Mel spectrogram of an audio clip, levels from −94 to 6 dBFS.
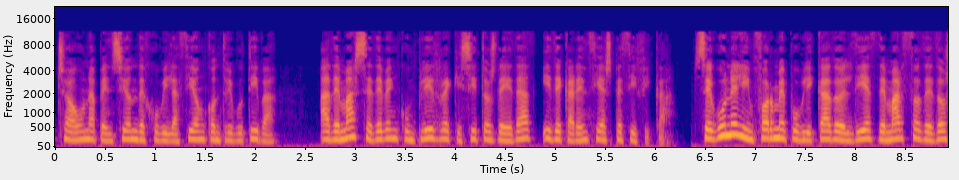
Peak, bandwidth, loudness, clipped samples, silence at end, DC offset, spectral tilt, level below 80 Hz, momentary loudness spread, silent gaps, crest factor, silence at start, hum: -6 dBFS; 12 kHz; -23 LUFS; under 0.1%; 0 s; under 0.1%; -4.5 dB/octave; -52 dBFS; 10 LU; none; 18 dB; 0.05 s; none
